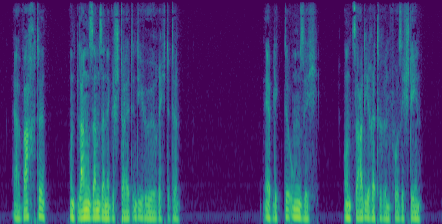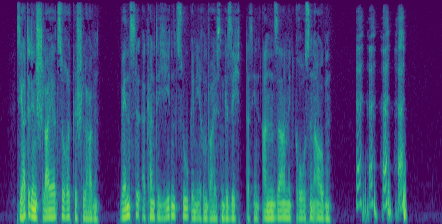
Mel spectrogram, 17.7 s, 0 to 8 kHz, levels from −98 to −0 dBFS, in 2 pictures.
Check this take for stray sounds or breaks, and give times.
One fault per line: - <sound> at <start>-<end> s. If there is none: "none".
- laugh at 16.0-17.0 s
